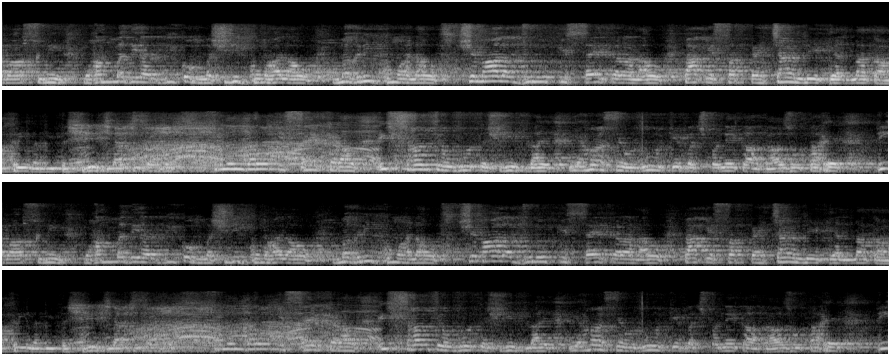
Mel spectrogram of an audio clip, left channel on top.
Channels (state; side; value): quieter; right; 5.0 dB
